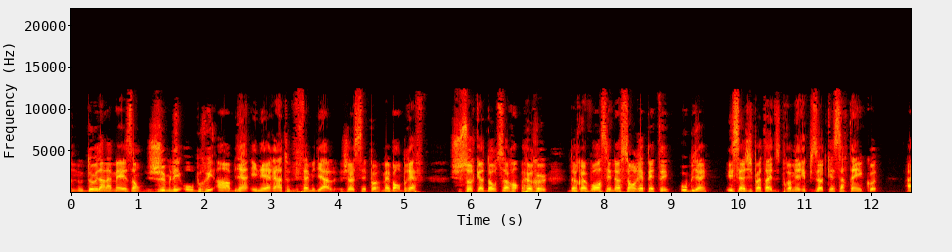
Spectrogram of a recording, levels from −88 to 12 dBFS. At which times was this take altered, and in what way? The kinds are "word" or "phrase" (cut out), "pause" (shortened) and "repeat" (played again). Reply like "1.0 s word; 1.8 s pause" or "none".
none

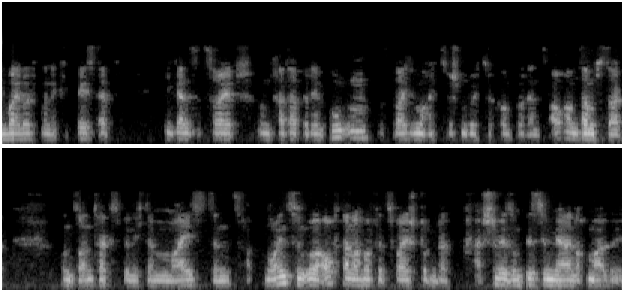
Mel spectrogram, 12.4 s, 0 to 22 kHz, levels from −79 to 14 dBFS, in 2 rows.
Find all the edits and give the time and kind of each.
none

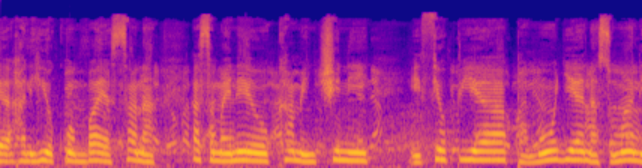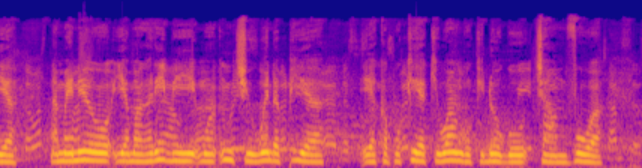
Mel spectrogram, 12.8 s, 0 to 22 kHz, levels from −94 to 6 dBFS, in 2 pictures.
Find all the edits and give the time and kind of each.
none

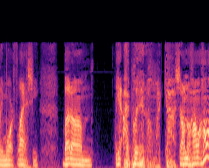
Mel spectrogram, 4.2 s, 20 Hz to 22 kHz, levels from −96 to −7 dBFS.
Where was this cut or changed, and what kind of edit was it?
none

